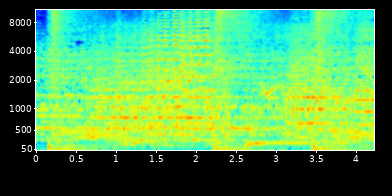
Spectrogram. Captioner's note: car engine revs up outside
